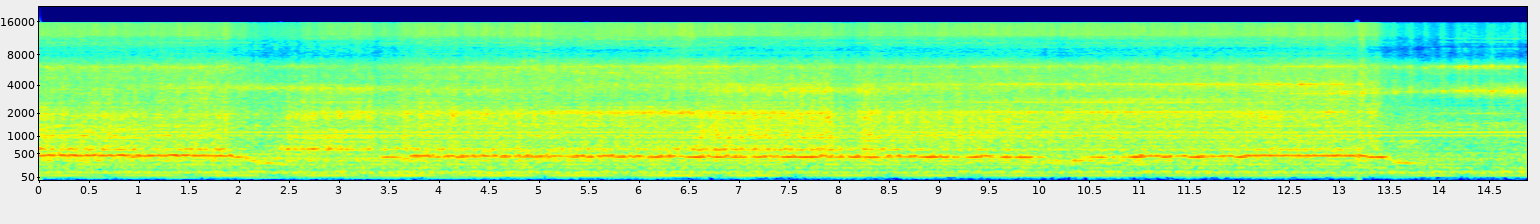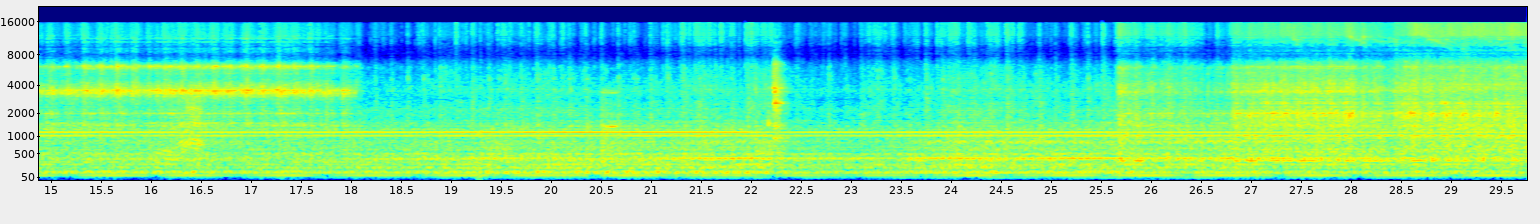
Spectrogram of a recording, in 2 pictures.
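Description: A band saw runs with a steady hum.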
